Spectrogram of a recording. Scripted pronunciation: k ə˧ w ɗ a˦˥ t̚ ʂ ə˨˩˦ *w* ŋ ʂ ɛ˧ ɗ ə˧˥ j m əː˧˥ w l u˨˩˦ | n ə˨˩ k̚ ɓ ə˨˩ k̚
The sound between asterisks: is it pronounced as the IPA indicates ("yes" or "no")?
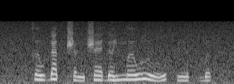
no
